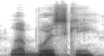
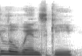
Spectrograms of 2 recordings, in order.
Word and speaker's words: Lebowski: Big Lebowski. Say it together with me, okay? The Big Lebowski. He went from the Big Lewinsky to the Big Lebowski.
